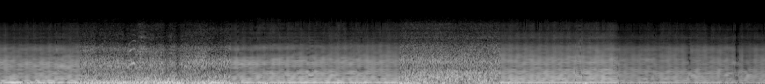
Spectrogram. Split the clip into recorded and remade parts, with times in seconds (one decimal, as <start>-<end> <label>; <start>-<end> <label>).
0.0-0.8 remade; 0.8-2.3 recorded; 2.3-4.0 remade; 4.0-5.0 recorded; 5.0-7.7 remade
